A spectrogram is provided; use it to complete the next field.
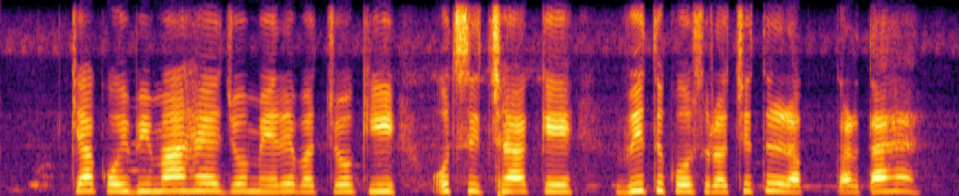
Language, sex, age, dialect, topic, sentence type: Hindi, female, 25-30, Marwari Dhudhari, banking, question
